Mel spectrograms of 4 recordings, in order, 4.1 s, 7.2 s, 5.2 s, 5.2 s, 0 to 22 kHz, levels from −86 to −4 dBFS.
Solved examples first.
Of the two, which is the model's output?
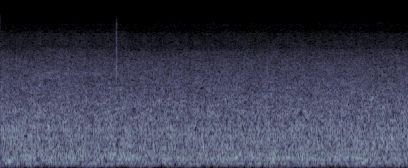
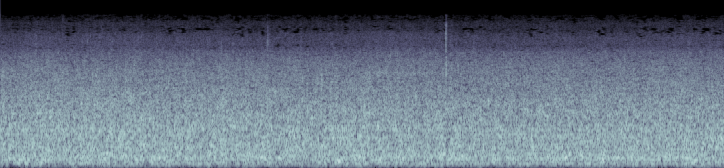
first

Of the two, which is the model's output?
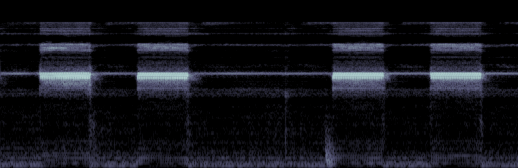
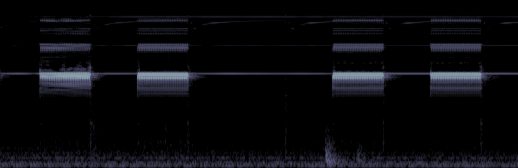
first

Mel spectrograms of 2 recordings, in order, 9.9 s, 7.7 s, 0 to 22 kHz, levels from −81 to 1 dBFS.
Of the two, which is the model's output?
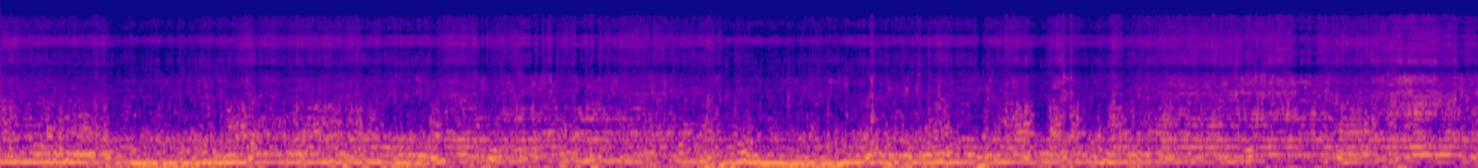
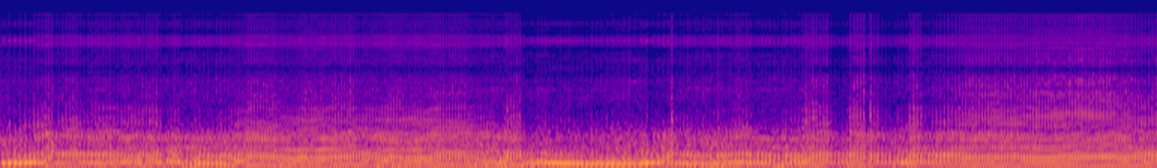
first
